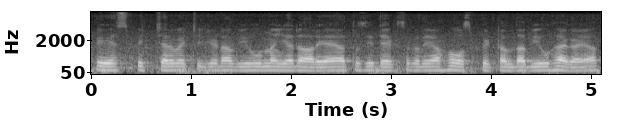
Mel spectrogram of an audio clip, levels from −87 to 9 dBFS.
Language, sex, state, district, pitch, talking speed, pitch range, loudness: Punjabi, male, Punjab, Kapurthala, 130 Hz, 235 wpm, 125-135 Hz, -15 LUFS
